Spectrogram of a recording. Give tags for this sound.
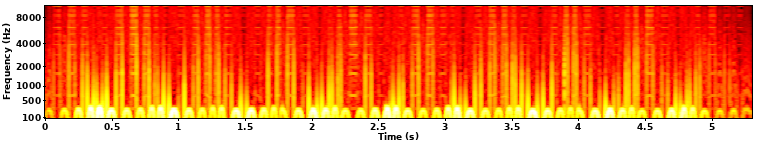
8-bit
arcade
chip
chippy
computer
decimated
game
lo-fi
machine
noise
retro
robot
video-game

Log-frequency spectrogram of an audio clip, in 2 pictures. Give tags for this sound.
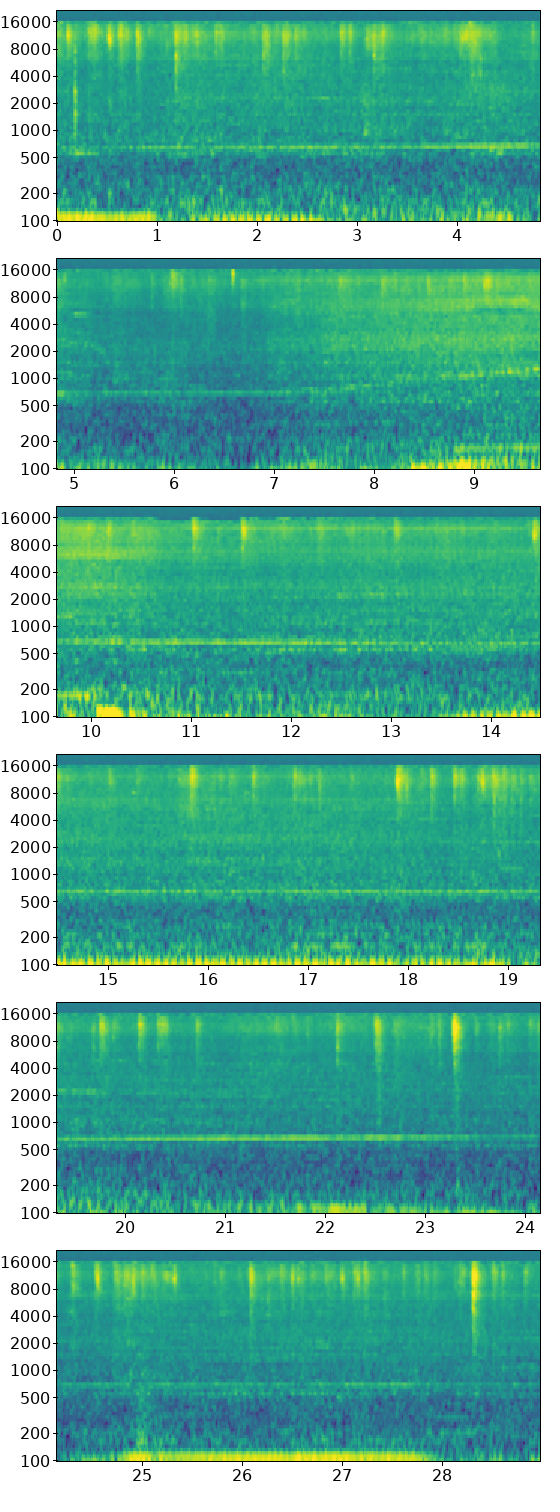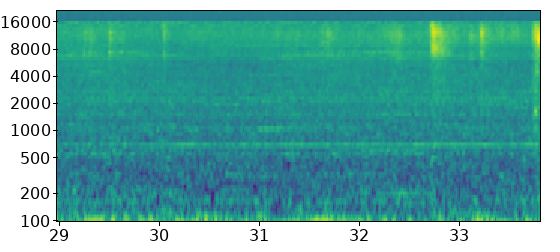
Ambience
Low

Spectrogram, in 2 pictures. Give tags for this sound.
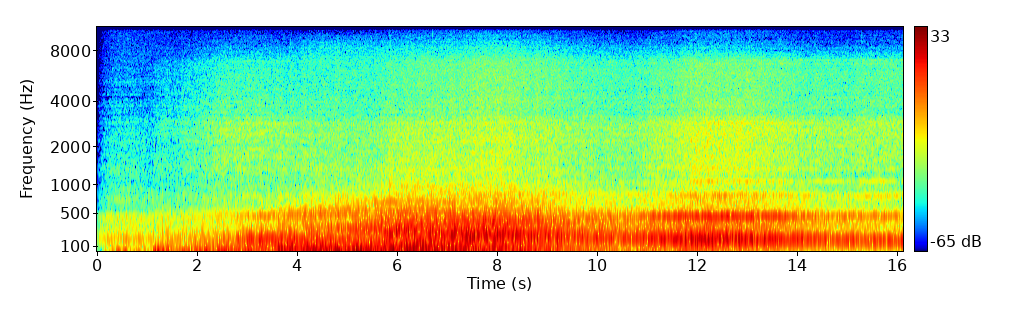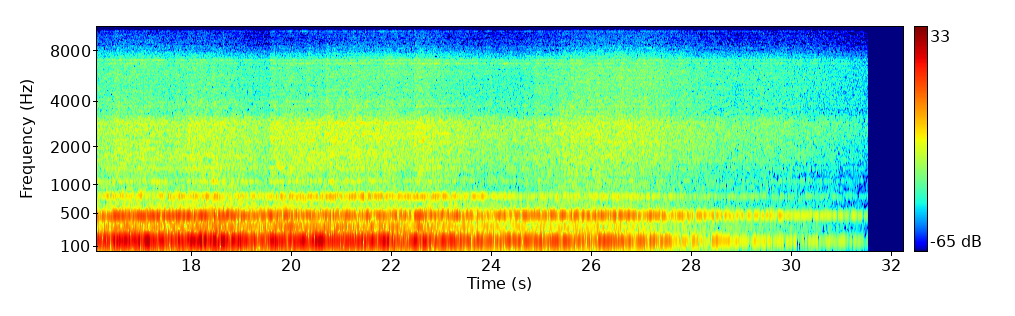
feedback
processed
wind

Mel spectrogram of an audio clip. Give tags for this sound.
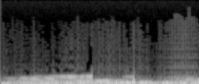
backwards
creepy
keyboard
loop
reverse
reversed
short
spectrogram

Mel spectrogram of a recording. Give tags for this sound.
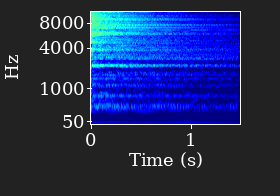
cymbal
drum
figure
kit

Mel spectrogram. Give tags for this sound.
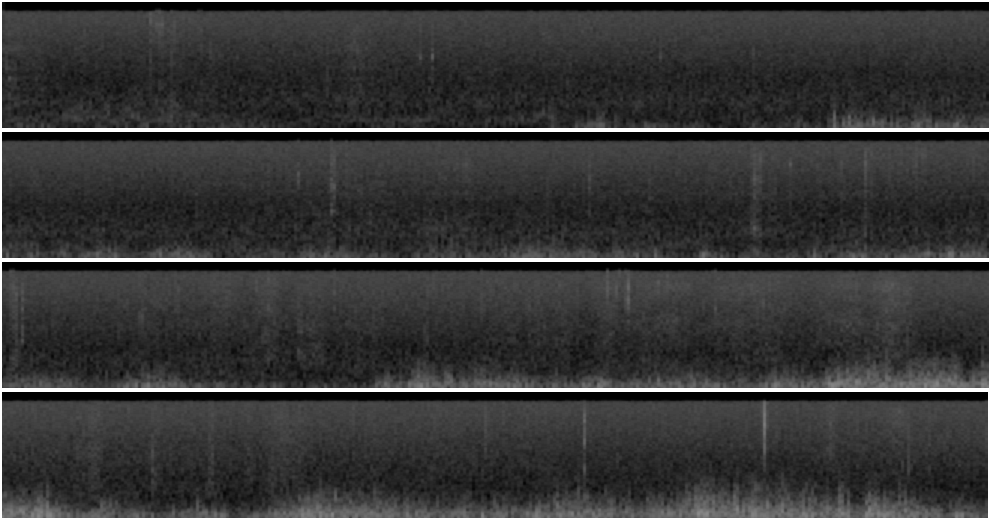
island
florida

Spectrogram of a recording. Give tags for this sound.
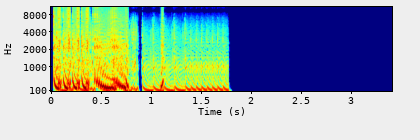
glitchbreak
pink
h
o
k
deathcore
l
processed
t
y
love
e
fuzzy

